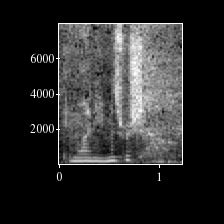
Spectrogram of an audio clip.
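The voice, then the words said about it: Quiet whispering voice. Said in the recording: “Why are you speaking so quietly ... I'm whispering so that our baby will sleep.”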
